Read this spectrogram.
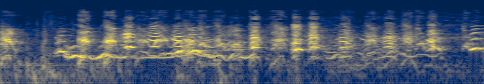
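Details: Several pet dogs at home interrupt an attempt to watch a TV show, breaking into overlapping yips and short barks over drawn-out wavering whines that rise and fall continuously, voices tangled together throughout.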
